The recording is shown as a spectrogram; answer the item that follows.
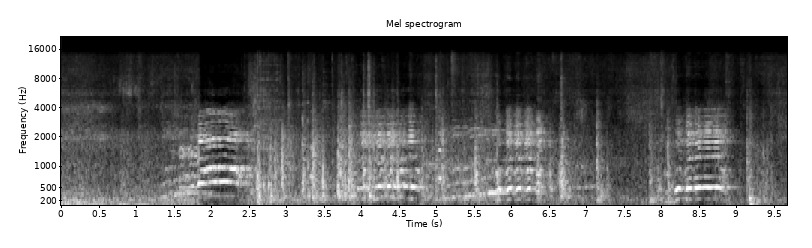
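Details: Village farm goats of the Damascus and Jamunapari breeds bleating repeatedly: several quavering, nasal bleats spread across the recording, mixed with human voices and clattering farm noise.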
